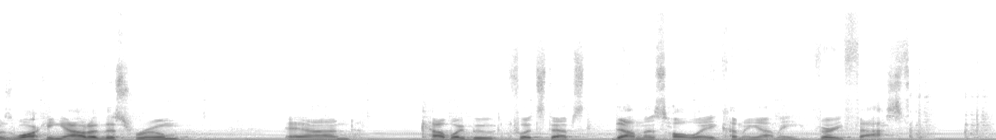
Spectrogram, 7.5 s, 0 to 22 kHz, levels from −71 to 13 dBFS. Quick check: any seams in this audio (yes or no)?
no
